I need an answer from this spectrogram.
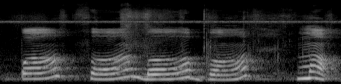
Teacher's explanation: આગળનું જોઈએ ઓષ્ટ્ય. જે વર્ગોનું ઉચ્ચારણ કરવા માટે હોઠોનો ઉપયોગ થાય તેને ઓષ્ટ્ય વર્ણો કહેવાય છે. જેમ કે પ વર્ગ પ, ફ, બ, ભ, મ.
